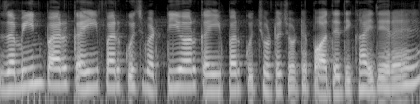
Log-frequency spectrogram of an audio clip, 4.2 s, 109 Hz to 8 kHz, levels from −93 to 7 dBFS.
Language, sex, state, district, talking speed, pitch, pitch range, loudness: Hindi, female, Uttarakhand, Tehri Garhwal, 230 wpm, 205 Hz, 190-225 Hz, -18 LUFS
